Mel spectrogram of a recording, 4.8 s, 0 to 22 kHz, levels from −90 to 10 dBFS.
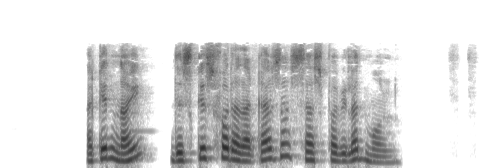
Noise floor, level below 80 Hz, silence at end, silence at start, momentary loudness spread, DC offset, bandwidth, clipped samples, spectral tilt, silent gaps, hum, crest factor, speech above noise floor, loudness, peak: under -90 dBFS; -60 dBFS; 0.85 s; 0.85 s; 13 LU; under 0.1%; 8 kHz; under 0.1%; -4 dB/octave; 1.65-1.70 s; none; 18 dB; over 73 dB; -18 LUFS; -2 dBFS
